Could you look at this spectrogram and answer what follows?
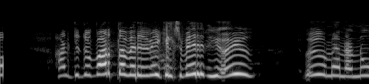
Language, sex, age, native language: Icelandic, male, 11, Icelandic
